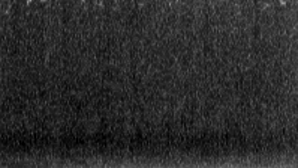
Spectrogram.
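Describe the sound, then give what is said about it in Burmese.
A church audience applauding during a service: dense, steady clapping sustained for about two seconds, with no voices rising above it. “ယေရှုကိုလက်ခုပ်တီးလက်ကုံပြုကြရအောင်”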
